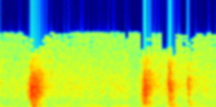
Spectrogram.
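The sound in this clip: A door being opened in response to urgent pounding: a few sharp clunks and rattles, one strong at the start and a quick cluster near the end, over a low steady hum.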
